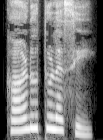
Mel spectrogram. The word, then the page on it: ಕಾಡುತುಳಸಿ: kāḍu tuḷasi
